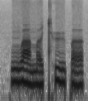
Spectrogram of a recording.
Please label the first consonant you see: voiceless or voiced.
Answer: voiced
